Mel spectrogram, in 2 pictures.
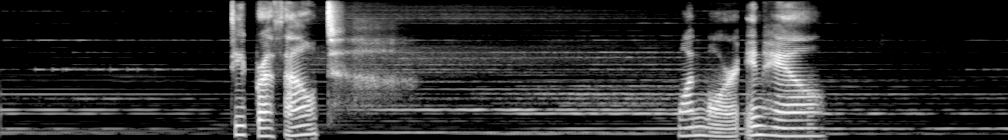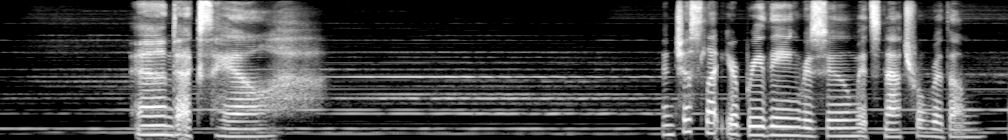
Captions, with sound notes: Deep breath out. [exhales] One more inhale. And exhale. And just let your breathing resume its natural rhythm.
